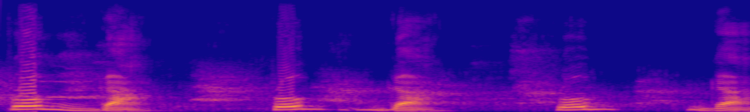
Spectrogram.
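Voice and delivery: প্রজ্ঞা said as prog-ga with a doubled g; pronunciation demo. Shown as a demonstration. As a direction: repeat প্রজ্ঞা holding the double g sound. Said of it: "এখানে দেখো দুইটা গ আসছে".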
